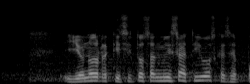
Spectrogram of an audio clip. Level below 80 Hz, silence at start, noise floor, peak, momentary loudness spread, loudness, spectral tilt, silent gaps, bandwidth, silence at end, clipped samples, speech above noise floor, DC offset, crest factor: -82 dBFS; 0.3 s; -59 dBFS; -20 dBFS; 16 LU; -37 LUFS; -5 dB/octave; none; 13.5 kHz; 0 s; under 0.1%; 22 dB; under 0.1%; 18 dB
